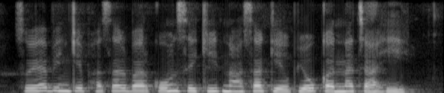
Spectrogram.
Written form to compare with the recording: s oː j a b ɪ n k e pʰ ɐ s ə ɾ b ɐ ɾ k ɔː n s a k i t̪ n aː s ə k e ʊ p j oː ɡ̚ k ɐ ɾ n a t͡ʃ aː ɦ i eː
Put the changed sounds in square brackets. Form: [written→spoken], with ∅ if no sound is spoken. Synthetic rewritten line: s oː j a b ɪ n k e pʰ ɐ s ə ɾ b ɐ ɾ k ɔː n s [a→e] k i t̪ n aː s [ə→a] k e ʊ p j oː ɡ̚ k ɐ ɾ n a t͡ʃ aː ɦ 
